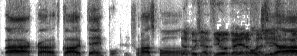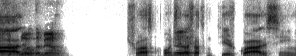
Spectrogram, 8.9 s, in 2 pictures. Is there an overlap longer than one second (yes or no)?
yes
